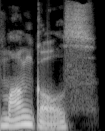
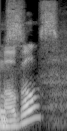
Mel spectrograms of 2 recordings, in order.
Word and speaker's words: moguls: But there's women's Mongols that I just finished. I don't know if I'm pronouncing right. Mongogles. Mongols. Mogul. Moguls.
